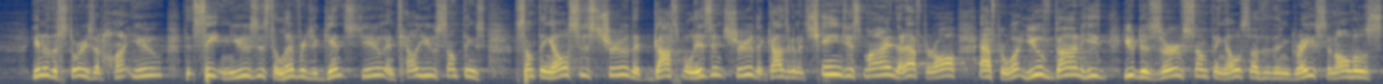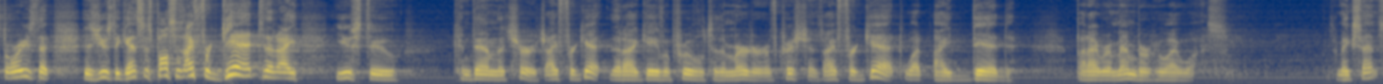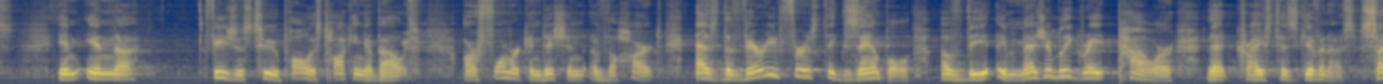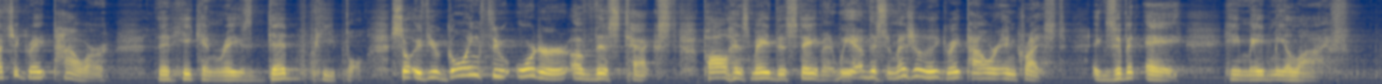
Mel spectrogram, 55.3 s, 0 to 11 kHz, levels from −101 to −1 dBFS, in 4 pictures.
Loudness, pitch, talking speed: -22 LUFS, 175 Hz, 175 wpm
